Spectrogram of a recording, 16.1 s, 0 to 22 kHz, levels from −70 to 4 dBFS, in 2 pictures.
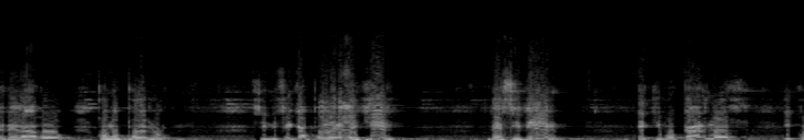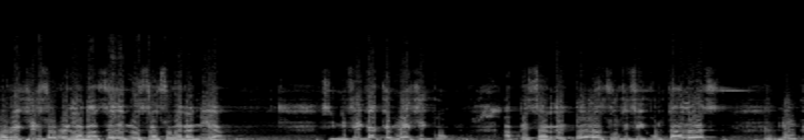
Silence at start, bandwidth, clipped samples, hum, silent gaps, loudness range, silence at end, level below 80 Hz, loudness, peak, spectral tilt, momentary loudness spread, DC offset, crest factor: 0 s; 16.5 kHz; under 0.1%; none; none; 3 LU; 0 s; -52 dBFS; -27 LUFS; -14 dBFS; -4 dB/octave; 17 LU; under 0.1%; 14 dB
